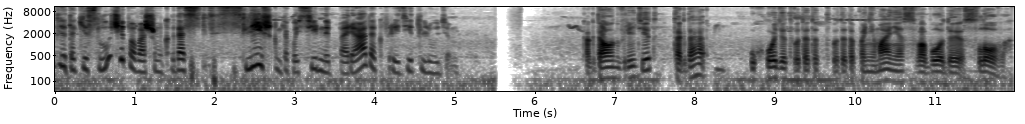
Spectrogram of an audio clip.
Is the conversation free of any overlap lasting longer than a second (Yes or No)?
Yes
